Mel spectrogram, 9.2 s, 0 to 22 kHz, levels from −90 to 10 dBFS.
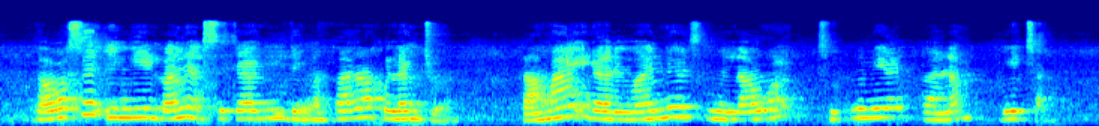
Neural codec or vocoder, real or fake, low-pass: codec, 44.1 kHz, 3.4 kbps, Pupu-Codec; fake; 10.8 kHz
